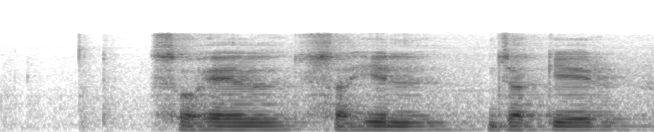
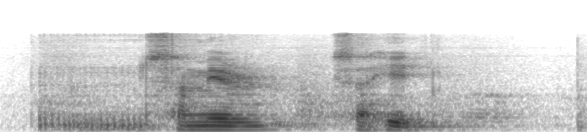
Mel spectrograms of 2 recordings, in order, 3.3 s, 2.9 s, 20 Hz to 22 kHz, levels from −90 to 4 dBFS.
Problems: none marked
